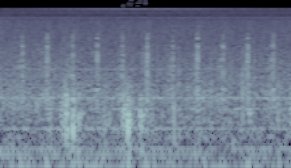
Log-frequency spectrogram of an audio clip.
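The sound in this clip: An alarm clock ticks alone, giving many faint, crisp ticks at a steady, quick pace over a soft background hiss.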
